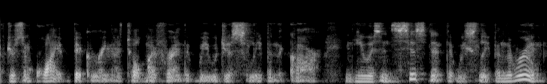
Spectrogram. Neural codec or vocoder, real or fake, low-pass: vocoder, 22.05 kHz, 80 mel bands, HiFi-GAN; fake; 7.2 kHz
